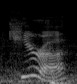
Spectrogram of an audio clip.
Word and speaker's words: Ciara: It says, "Can you tell my sister Kira happy birthday?" Yes! If that name is not pronounced Kira, Google lied to me.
